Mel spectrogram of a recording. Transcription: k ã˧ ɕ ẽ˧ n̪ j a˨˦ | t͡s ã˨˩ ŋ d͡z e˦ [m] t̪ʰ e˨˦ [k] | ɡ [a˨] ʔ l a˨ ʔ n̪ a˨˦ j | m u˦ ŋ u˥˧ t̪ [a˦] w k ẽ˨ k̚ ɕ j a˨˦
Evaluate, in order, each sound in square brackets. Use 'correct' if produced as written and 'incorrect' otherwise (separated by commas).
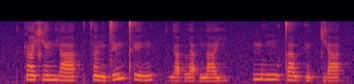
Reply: correct, incorrect, correct, incorrect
